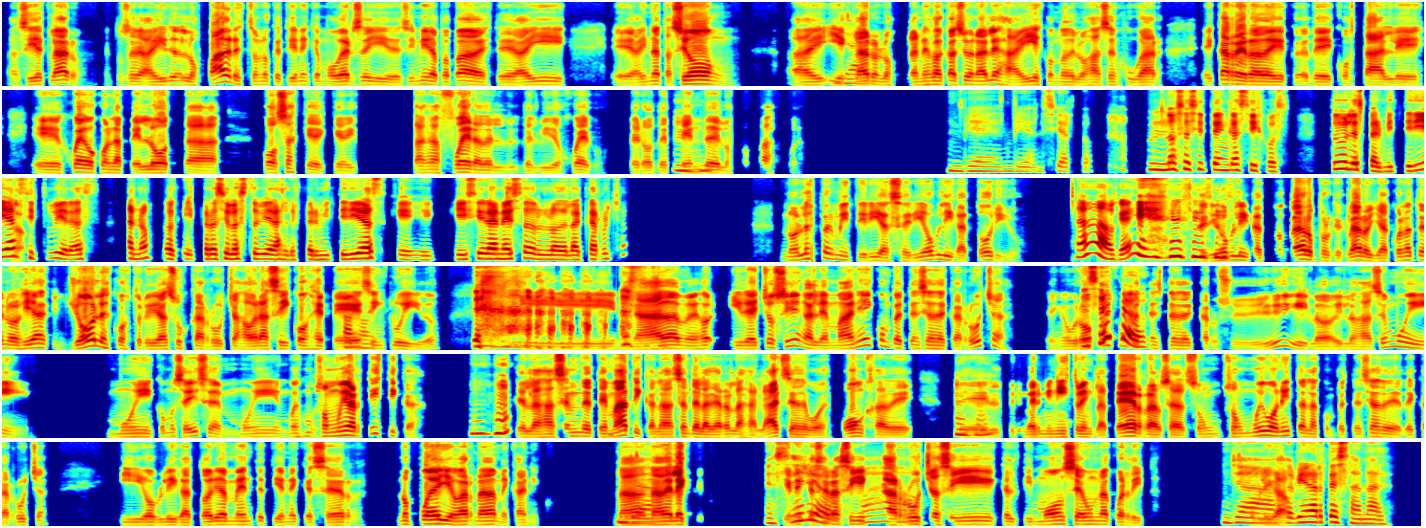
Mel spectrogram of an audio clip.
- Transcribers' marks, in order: tapping; other background noise; chuckle; chuckle; other noise; surprised: "Guau"
- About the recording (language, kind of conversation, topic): Spanish, podcast, ¿Qué juegos te encantaban cuando eras niño?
